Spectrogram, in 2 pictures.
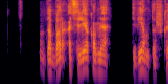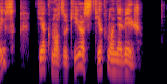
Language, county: Lithuanian, Vilnius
